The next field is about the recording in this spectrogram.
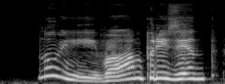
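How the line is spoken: Laughing. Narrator (Russian): рассмеялся Володя

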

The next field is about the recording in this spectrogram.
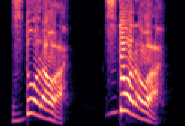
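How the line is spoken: Shout. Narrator (Russian): выкрикнула Николь

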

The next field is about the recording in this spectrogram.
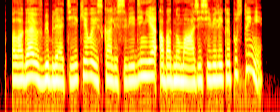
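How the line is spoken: Calm remark. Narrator (Russian): Спокойно заметил он

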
